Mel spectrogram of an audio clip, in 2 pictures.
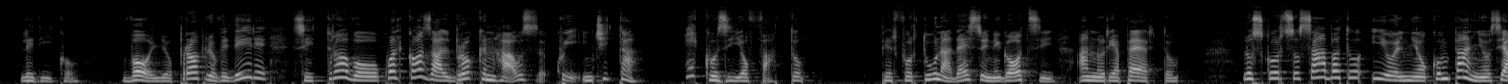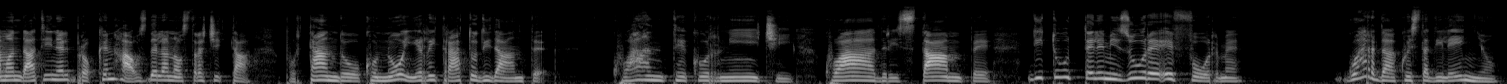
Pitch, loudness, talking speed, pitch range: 180 Hz, -28 LUFS, 120 wpm, 165-235 Hz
